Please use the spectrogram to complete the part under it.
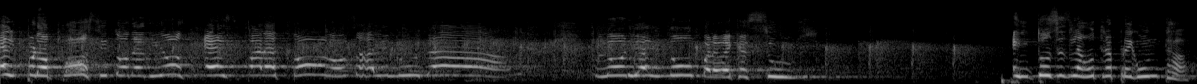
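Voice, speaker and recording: A woman's voice: extremely high pitch, in a large hall, slight background noise. A middle-aged woman preaching a sermon, earnest, putting questions to the congregation. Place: church.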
